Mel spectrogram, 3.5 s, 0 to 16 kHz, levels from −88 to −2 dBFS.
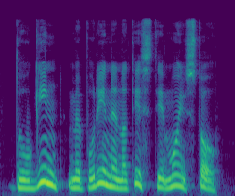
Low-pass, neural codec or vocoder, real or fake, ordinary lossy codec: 10.8 kHz; none; real; none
